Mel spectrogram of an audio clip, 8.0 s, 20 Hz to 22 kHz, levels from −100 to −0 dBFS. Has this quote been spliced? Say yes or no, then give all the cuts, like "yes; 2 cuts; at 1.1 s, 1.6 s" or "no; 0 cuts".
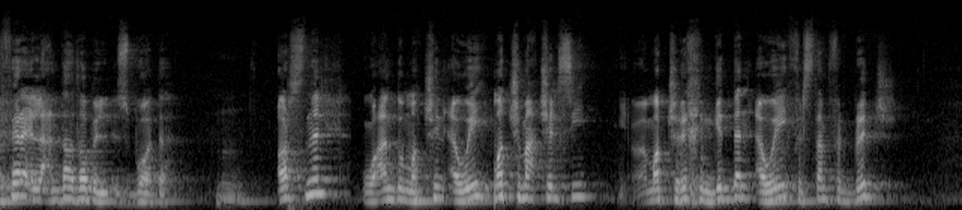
yes; 2 cuts; at 2.9 s, 4.1 s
